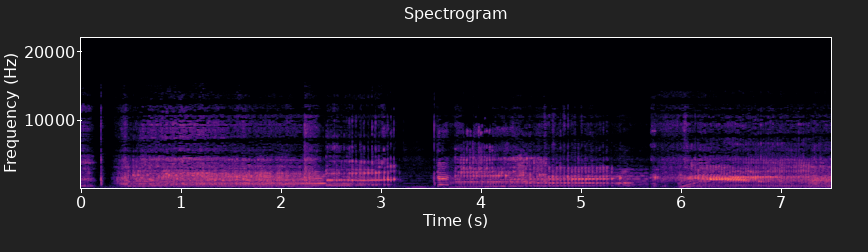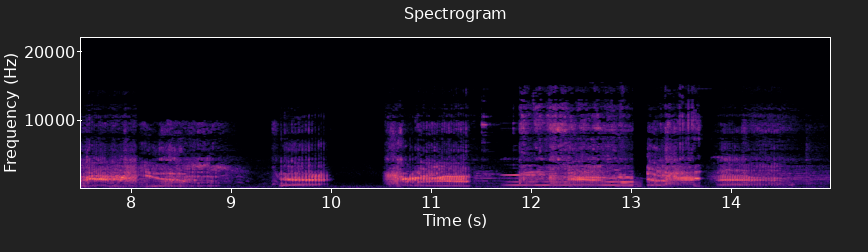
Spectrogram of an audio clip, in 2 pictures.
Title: 30 second of burps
